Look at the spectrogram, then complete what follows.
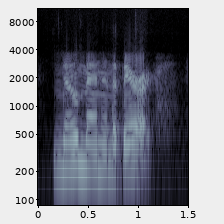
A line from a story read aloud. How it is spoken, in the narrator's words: she said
